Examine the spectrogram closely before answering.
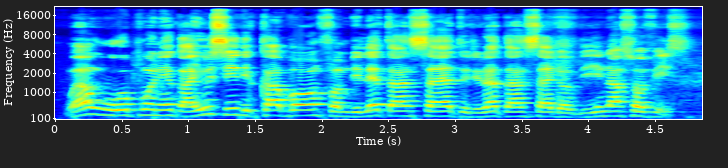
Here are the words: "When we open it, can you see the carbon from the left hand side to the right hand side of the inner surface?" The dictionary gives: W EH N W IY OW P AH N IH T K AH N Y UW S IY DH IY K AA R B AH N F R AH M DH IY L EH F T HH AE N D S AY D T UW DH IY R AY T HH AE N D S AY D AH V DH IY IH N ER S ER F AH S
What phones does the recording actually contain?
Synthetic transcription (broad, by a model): W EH N W IY OW P AH N IH T K AH N Y UW S IY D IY K AA B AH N F R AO M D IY L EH T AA N S AY D T UW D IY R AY T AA N S AY D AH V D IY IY N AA S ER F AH S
